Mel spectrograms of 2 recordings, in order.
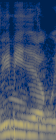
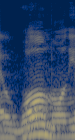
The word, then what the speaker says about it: women: 예, 여러분들 이게 위민이라고 하는지 언제쯤 위민이라고 읽을지 내가 볼 거야. 됐습니까? 얘는 위민이라고 읽어야 돼. 워먼이 아니야. 워먼.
